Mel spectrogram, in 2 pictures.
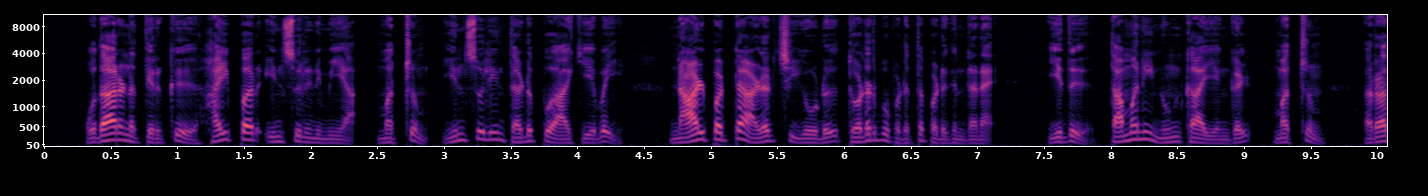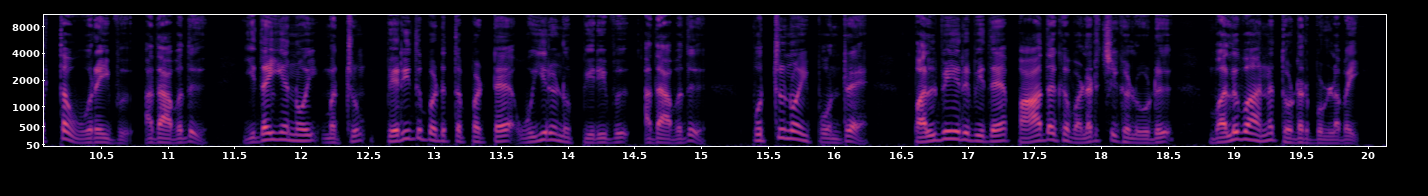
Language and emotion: Tamil, neutral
